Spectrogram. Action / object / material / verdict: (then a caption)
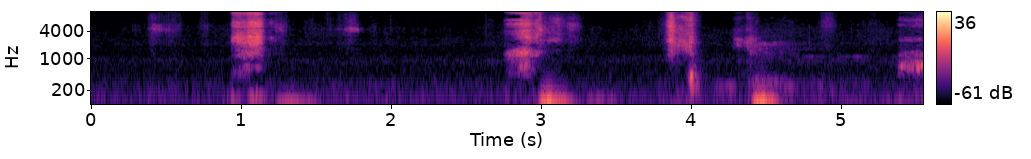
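scrape / wooden pencil on a paper notebook page / paper / none. A red wooden pencil held in the fingers scratches and rubs across the page of an open paper practice notebook lying flat on a pad, in short writing strokes. Several quick, bright, scratchy bursts are heard, some with a soft low thump beneath, separated by brief quiet gaps.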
